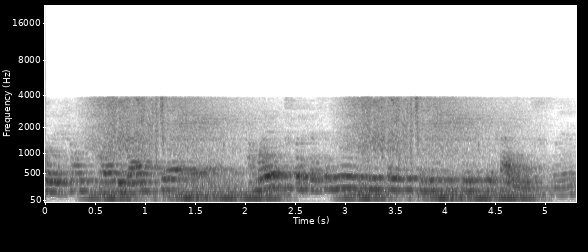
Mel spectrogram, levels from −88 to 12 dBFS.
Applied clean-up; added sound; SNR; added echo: none; Squeak; 4 dB; reverberation time 2.2 s.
